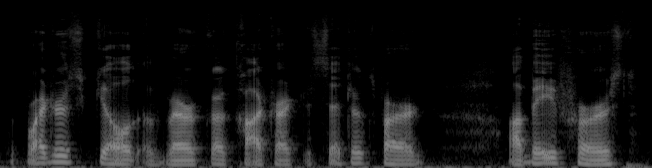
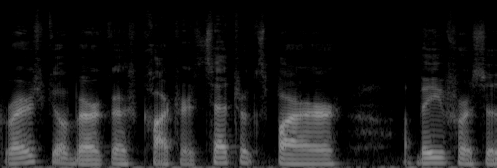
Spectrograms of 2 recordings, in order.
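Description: First: The words are articulated crisply and very distinctly. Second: The words are articulated in a casual, ordinary way.

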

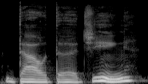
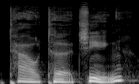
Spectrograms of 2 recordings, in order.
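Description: First: The first consonant is voiced with throat vibration. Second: The first consonant has a puff of air. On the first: "your throat is vibrating" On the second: "with the puff of air"

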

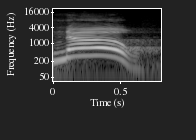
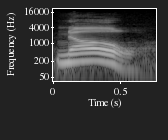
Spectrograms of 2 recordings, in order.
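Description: First: It is shouted loudly. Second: It is said more quietly.

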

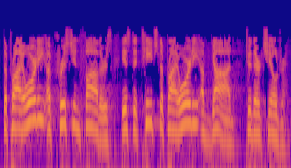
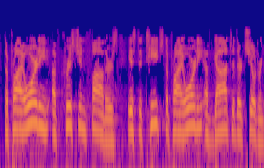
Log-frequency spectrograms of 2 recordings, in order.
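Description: First: It is said with loud, high energy. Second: It is said with plain, ordinary energy.

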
